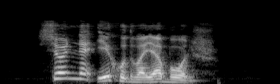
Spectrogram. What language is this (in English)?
Belarusian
